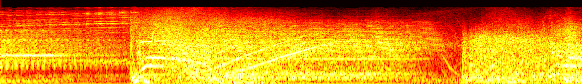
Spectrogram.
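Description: An energy blast roars and whooshes.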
